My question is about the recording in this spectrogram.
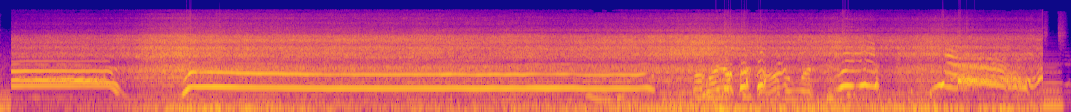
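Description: A woman screaming on a zip line ride: two long, held screams, the second lasting several seconds, then shorter wavering cries near the end. Under them runs a steady rush of wind and ride noise.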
